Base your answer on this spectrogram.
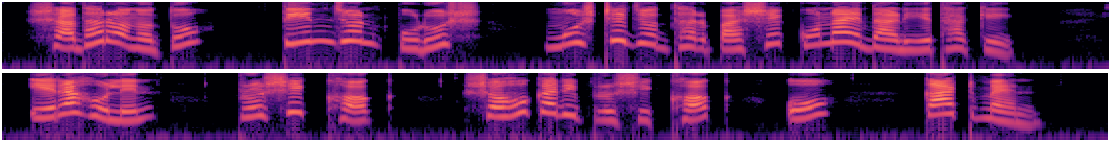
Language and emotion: Bengali, neutral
